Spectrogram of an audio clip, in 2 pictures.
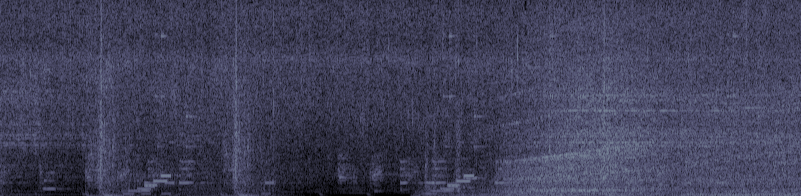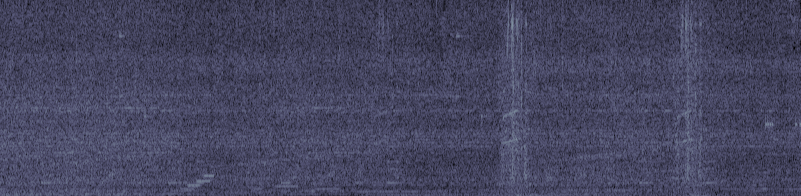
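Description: Soft interface clicks sound as buildings are placed.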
